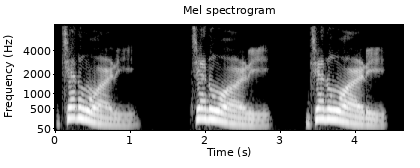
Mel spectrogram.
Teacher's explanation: প্রথমে ধাক্কা দিয়ে জোরে, তারপরে আস্তে বলো জানুয়ারি। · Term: স্ট্রেস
